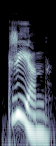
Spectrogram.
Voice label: "grian", Muimhneach; Tearmai Aimsire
